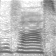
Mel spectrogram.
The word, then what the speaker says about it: Vohs: My last name is actually Vohs. We ignore how it's spelled.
